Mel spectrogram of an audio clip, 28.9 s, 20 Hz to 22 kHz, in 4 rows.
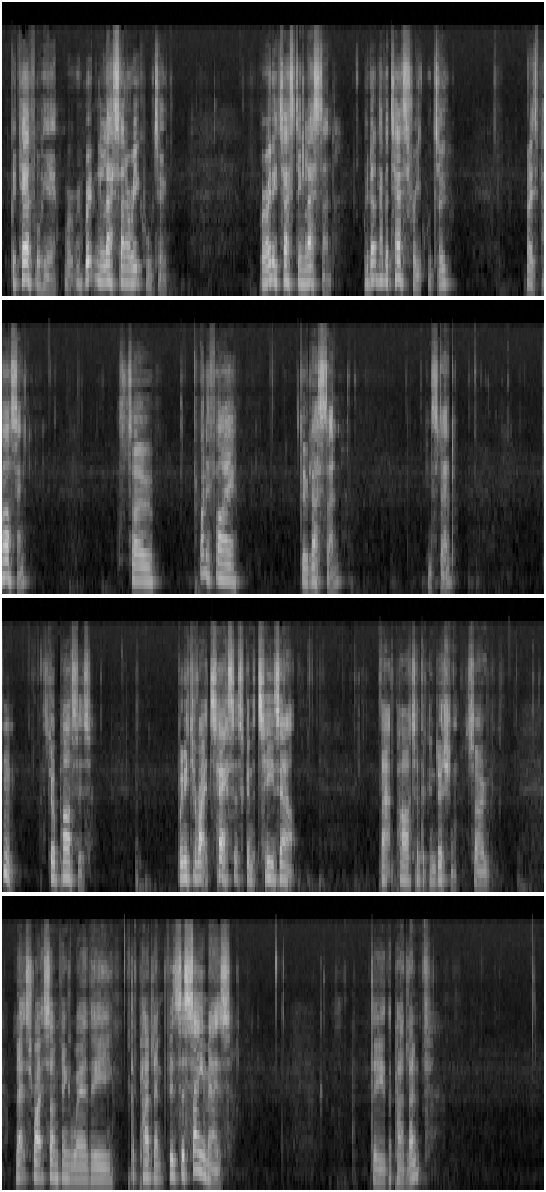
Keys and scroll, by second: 11.8 Delete, 11.8 super+F9, 20.5 super+c, 21.0 super+v, 27.1 ctrl+r.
